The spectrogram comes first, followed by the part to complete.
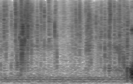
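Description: A foil blind bag crinkling as it is torn open and unwrapped by hand, densest in the first half second and then a few scattered crackles.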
